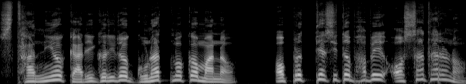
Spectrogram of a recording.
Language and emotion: Odia, surprised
